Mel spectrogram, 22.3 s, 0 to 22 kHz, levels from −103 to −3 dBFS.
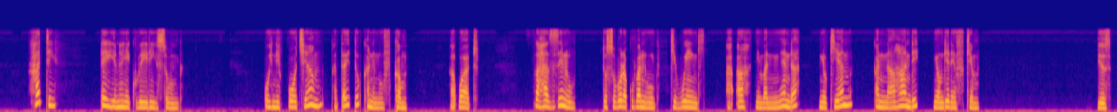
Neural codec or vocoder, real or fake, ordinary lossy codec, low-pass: none; real; none; 7.2 kHz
